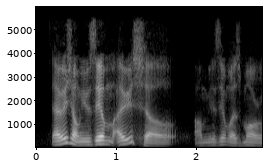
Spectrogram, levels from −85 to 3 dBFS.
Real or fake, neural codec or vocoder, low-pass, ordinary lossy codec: fake; codec, 24 kHz, 0.5 kbps, DualCodec; 5.4 kHz; none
